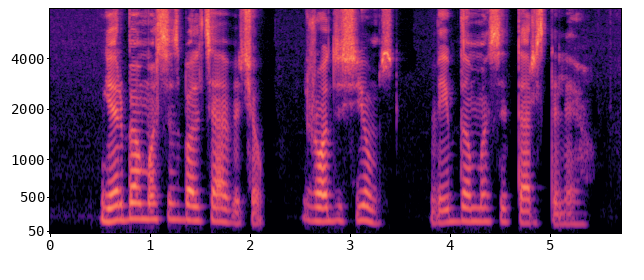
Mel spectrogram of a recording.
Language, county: Lithuanian, Kaunas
